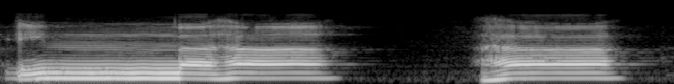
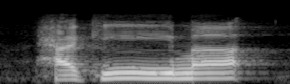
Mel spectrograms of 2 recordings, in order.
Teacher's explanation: فهذه الألف آخر صوتها فم مفتوح، ويتلاشى صوتها شيئا فشيئا، لا يوجد شيء يقطع عليها الصوت، لا من لسان ولا من شفتين، بل ولا من وترين صوتيين.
